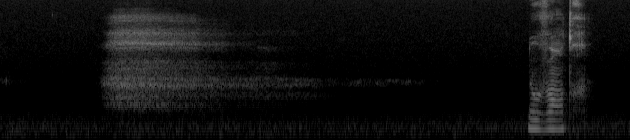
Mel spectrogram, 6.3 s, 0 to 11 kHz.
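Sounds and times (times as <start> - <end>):
constant low rumble: 0.0 - 6.2
deep airy belly breath inhaling and exhaling: 1.0 - 4.2
speech: 5.3 - 6.0.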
